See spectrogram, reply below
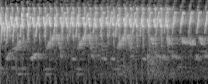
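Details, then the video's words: A white-rumped shama delivers a continuous fast, high-pitched rattling trill, about four notes per second, with faint lower whistles underneath. "Beautiful Birds Chirping Murai Batu"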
